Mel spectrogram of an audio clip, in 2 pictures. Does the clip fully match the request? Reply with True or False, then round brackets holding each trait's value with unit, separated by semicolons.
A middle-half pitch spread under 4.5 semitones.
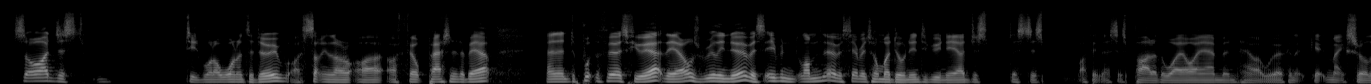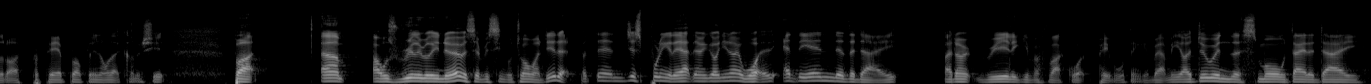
False (4.9 semitones)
